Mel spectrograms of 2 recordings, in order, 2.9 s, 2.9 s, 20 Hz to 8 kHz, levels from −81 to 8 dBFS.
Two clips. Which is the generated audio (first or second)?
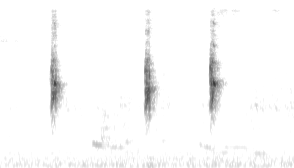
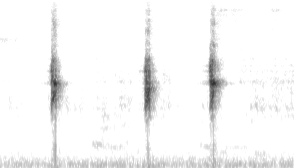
second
